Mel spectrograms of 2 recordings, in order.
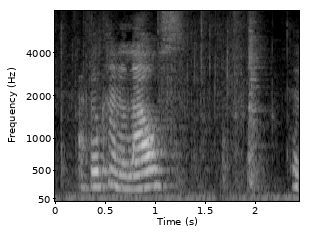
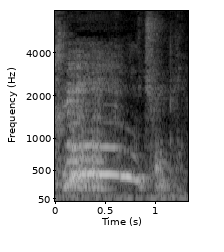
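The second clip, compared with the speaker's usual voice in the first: exasperated; 11 semitones higher, 3 dB louder, slower than usual. Real, not acted. Frustrated with stuck piece.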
